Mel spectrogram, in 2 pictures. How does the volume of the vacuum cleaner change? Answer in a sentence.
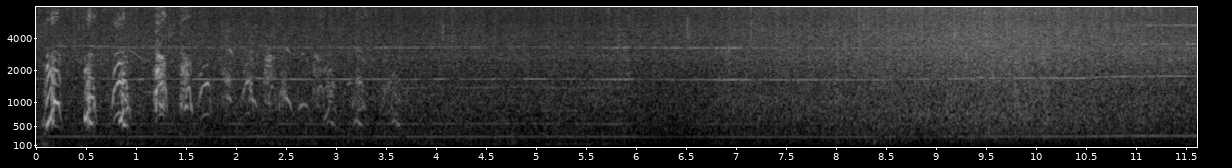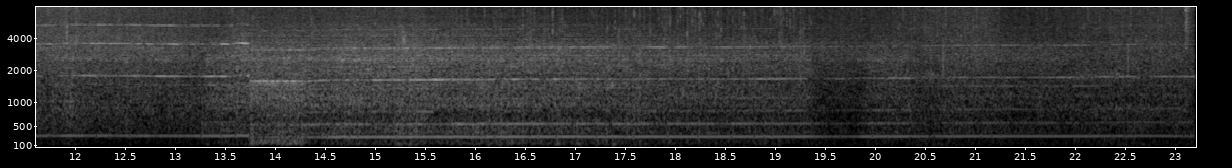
The volume of the vacuum cleaner goes up, then down.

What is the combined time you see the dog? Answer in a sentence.
You can hear the dog for 4 seconds altogether.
